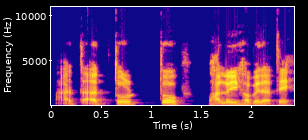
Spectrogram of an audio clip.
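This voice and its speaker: A man's voice: on the high side, normal speed, lo-fi sound, natural voice. A man voicing a reassuring older father pressed for money in a comedy cartoon. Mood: reassuring, hesitant. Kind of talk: amateur comedy cartoon dialogue.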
